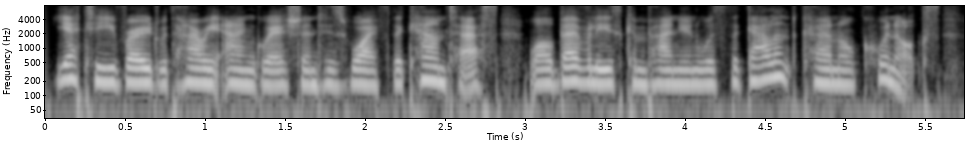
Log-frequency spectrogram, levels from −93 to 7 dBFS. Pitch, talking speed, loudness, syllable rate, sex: 180 Hz, 190 wpm, -20 LUFS, 6.1 syllables/s, female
